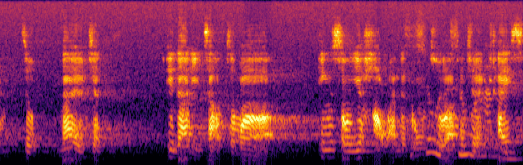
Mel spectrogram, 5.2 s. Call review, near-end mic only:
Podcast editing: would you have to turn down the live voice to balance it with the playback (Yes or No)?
No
